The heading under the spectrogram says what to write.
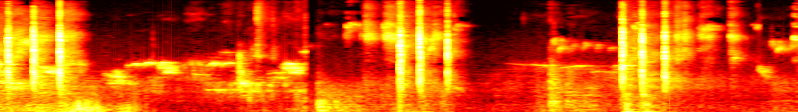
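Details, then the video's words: White-rumped shama song of sharp stacked clicks and high tweets, broken by short whistled slurs and chattery bits, coming in uneven bursts over several seconds. "SUARA MURAI BATU"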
